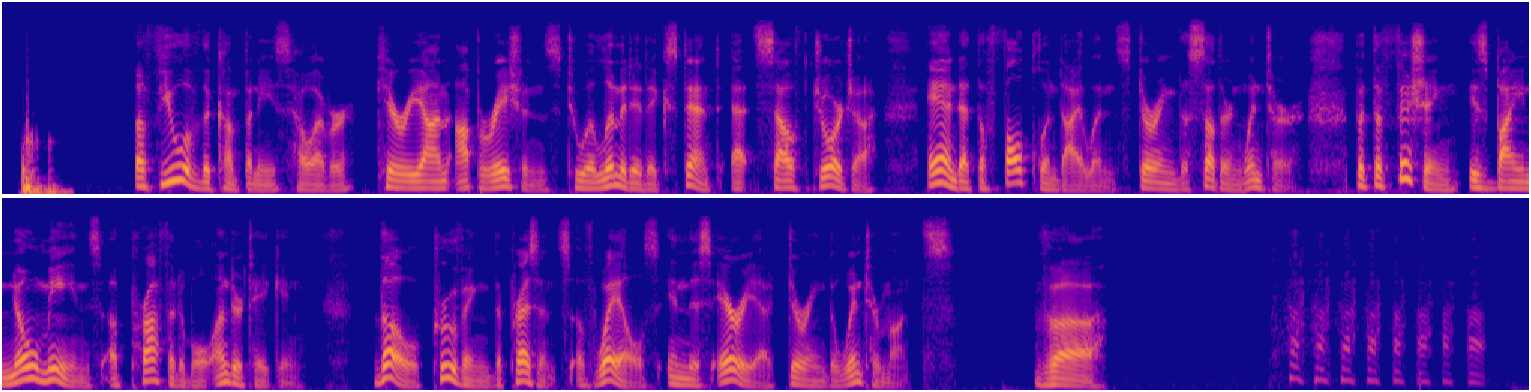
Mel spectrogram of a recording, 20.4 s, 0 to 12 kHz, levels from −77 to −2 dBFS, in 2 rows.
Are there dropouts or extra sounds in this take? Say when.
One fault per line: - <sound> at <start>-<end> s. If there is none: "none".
- thud at 0.1-0.5 s
- laugh at 18.6-20.2 s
